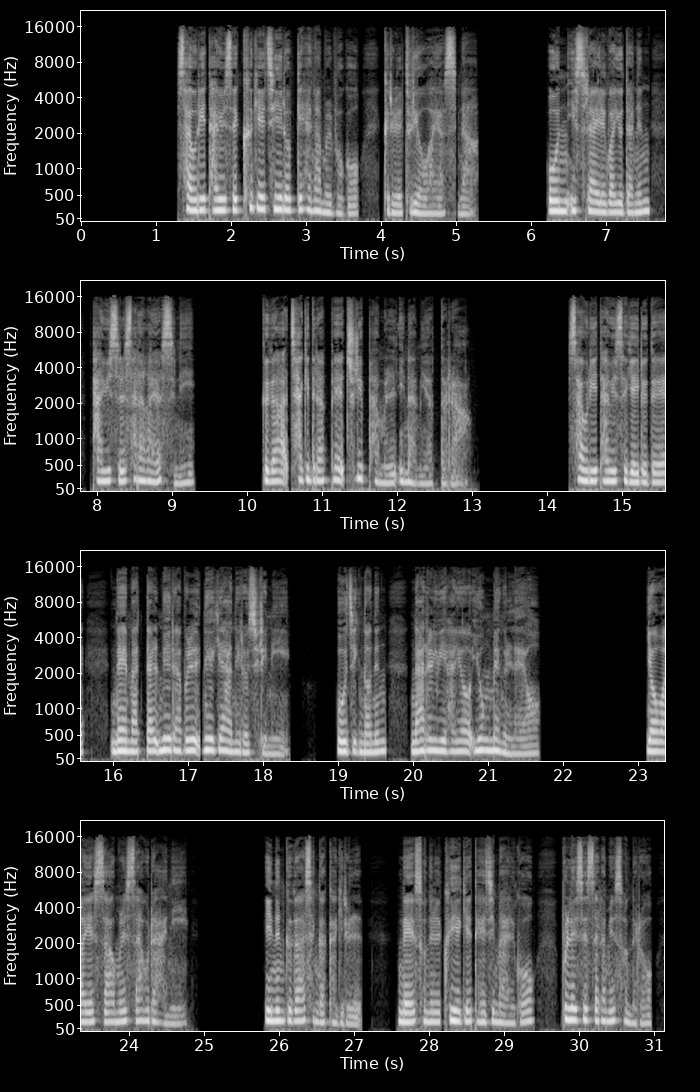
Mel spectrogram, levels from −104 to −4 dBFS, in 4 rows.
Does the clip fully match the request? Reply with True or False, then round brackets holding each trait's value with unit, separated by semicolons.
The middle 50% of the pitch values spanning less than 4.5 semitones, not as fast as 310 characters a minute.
True (2.9 semitones; 270 characters per minute)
